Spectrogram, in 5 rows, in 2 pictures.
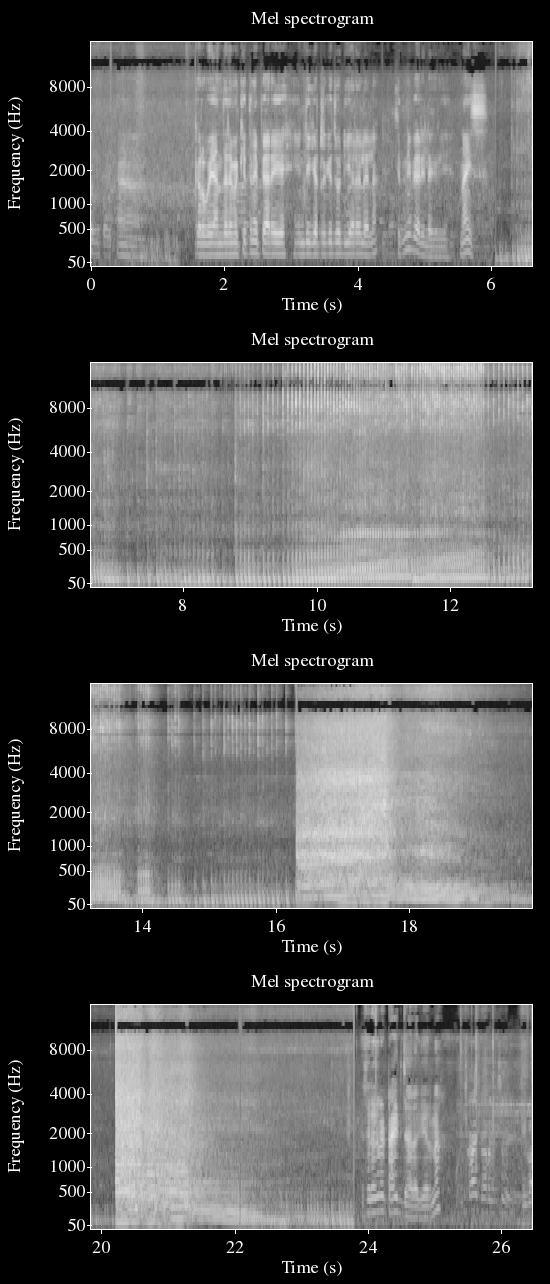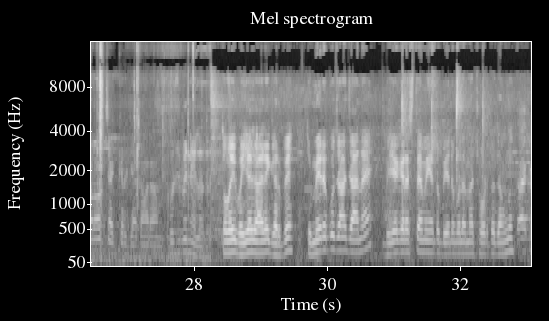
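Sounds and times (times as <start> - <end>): motorcycle engine accelerating: 6.1 - 23.8.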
